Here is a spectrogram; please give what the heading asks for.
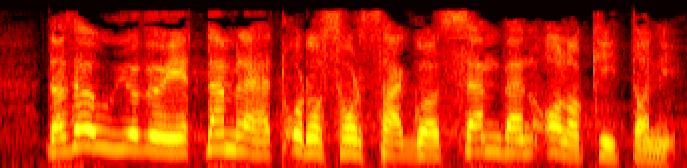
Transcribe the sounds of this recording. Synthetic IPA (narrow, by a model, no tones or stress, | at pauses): d̪ɛɒzɛuːjøvøːjeːt̪nɛmlɛɦɛt̪o̞ɾo̞so̞rsaːɡːɒlsɛmbɛnɒlɒkiːt̪ɒnḭ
